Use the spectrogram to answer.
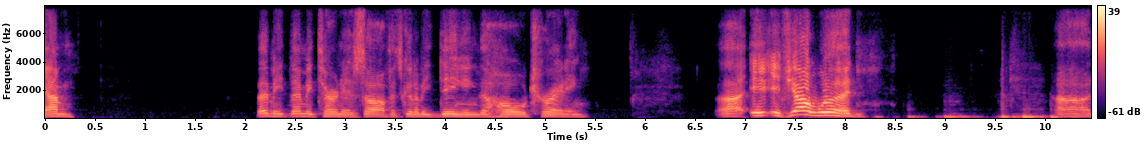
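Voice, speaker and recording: A hoarse man, talking casually and rambling with fillers while he hosts a live online training from his desk. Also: a little high, fairly bright tone. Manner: rambling, chatty, many fillers and restarts. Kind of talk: casual live webinar talk.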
